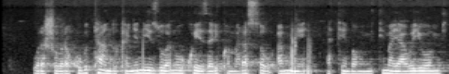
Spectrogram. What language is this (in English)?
Kinyarwanda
